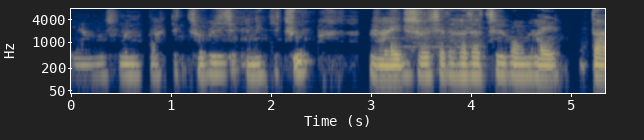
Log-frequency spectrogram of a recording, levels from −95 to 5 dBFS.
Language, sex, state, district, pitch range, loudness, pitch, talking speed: Bengali, male, West Bengal, Jalpaiguri, 125-135 Hz, -30 LUFS, 130 Hz, 145 wpm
